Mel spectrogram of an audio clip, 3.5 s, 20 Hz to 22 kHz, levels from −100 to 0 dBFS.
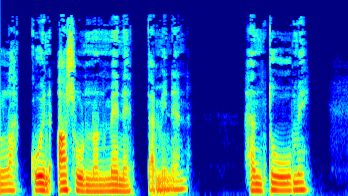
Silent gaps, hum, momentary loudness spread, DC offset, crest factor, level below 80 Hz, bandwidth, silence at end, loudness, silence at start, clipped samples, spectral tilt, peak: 1.99-2.03 s; none; 9 LU; under 0.1%; 18 dB; -50 dBFS; 16 kHz; 0.4 s; -19 LUFS; 0 s; under 0.1%; -6.5 dB/octave; 0 dBFS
